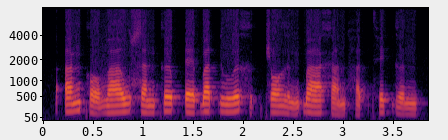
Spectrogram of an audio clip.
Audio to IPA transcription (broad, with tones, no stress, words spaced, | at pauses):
ʔa˧˥ŋkɔ˨˩˨ vaː˧˥w sa˧nkəː˦˥p̚ʔɛ˧ɓa˦˥t̚ ɣu˧˥ə̯ xə˨˩k̚cɔ˧ɣə˨˩˦ŋɓaː˧ xa˨˩˦nha˨˩t̚t̪ʰe˦˥k̚ ɣə˧ŋ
